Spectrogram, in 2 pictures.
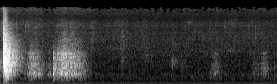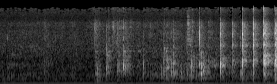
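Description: Olives and a plastic tub being handled over a glass jar packed with peppers: a sharp knock at the start, faint taps in the middle, then a run of light clicks and rustling in the last couple of seconds.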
